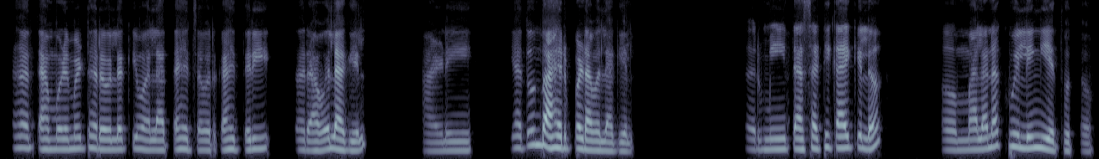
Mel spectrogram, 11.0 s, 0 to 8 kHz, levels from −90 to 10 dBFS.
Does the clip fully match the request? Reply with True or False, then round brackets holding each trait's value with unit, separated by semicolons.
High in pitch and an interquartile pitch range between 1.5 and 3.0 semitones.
True (195 Hz; 2.6 semitones)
